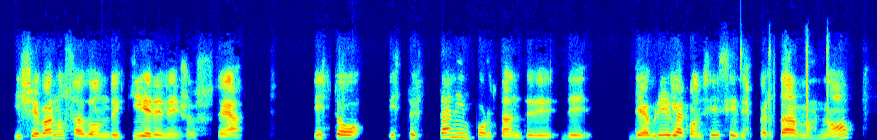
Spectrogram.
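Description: A woman at a fairly slow pace, her pitch swinging very widely. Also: medium pitch for a woman. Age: 60s. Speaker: health testimony guest. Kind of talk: personal testimony in a live interview.

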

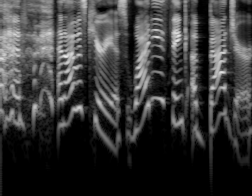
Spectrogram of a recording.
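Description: Noticeable background noise behind a woman speaking at a fairly slow pace. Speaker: podcast co-host. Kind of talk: casual chat.

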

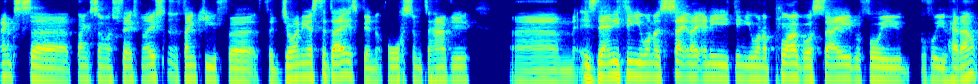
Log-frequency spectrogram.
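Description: Very fast and fairly even in intonation, the voice has an English accent and a dark, mellow tone, recorded in a dry, close sound with no echo. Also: man, medium pitch for a man. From England. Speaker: podcast host. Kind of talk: interview.

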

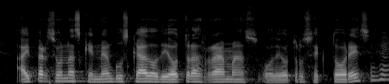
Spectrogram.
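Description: The recording is very clean with a silent background. A man of medium pitch speaks at a moderate pace with fairly even intonation. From Mexico, Michoacán and Veracruz. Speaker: industry association president, agronomist. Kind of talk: interview. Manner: halting, many fillers.

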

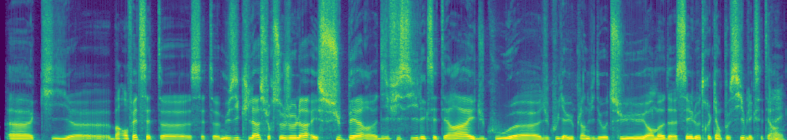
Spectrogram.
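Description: With ordinary pitch variation, a man talks very slowly in a medium pitch. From Brittany. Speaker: young music columnist. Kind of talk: casual radio chat.

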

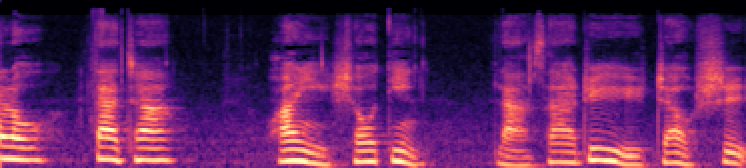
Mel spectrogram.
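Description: A woman's fairly high voice at a very slow pace. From Kyushu, Japan. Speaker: Japanese language teacher. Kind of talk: language lesson monologue. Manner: slow, clear.

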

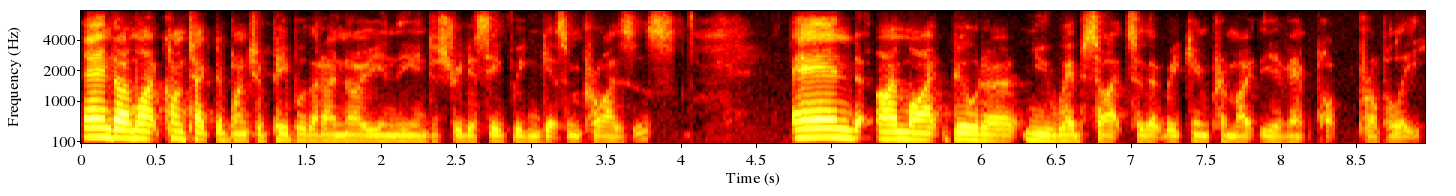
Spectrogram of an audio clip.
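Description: Lively intonation marks a man's medium-pitched voice at a very fast pace. The sound is dry and close with no echo, over a quiet background. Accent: Australian. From Australia (Adelaide). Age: 40s. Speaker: tabletop terrain business owner. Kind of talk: casual interview chat. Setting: remote call. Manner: halting, many fillers.

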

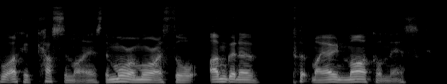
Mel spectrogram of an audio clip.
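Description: Spoken with an English accent, the voice sounds dry and close with no echo, on a very clean recording with a silent background. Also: man. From England. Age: 40s. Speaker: streamer. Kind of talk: interview.

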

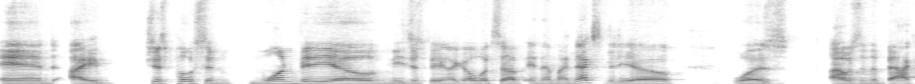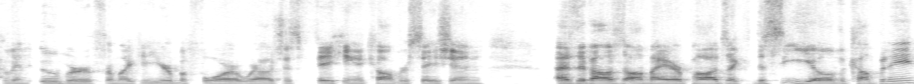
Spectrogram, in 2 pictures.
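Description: A man with an ordinary speaking voice talks at a moderate pace in an American accent. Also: fairly high pitch for a man, fairly even intonation. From US South, northeast Florida. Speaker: social media creator. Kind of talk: casual chat.

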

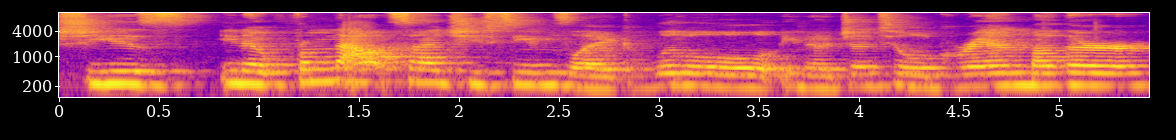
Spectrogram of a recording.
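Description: A woman with an American accent speaks at a fairly high pitch with ordinary pitch variation, over noticeable background noise and audible room echo. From US South, East Tennessee. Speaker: podcast co-host, nonprofit worker. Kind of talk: casual chat.

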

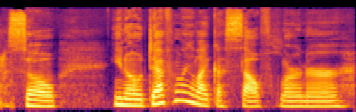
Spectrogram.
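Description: On a very clean recording with a silent background, a woman with a very deep, low pitch speaks at a moderate pace in an animated tone with lively intonation. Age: 20s. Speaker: podcast host, mom. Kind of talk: casual monologue. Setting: home recording.

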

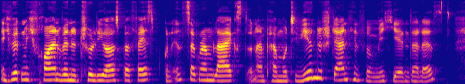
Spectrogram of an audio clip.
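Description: A woman talks at a fairly quick pace in medium pitch, with fairly even intonation and an ordinary speaking voice. The recording is very clean, with a silent background. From Franconia, Germany. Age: 20s. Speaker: podcast host. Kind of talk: podcast intro monologue.

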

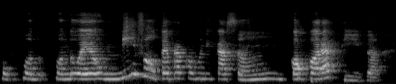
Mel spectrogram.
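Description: A woman speaks at a fairly slow pace in a high, bright and sharp tone. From Ceará, Cariri region, Brazil. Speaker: journalist and communications agency owner. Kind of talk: interview. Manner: passionate.

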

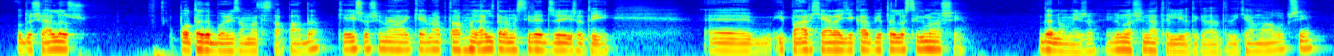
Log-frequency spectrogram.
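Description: A man with a fairly low pitch and a dark, mellow tone speaks in a monotone, flat intonation on a very clean recording with a silent background. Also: moderate pace. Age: 20s. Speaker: podcast host. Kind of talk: solo podcast monologue. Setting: home recording at night. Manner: casual freestyle.

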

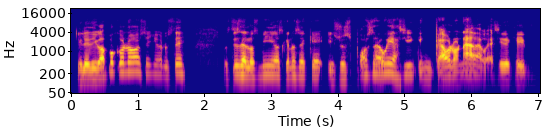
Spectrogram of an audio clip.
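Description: Here a man speaks with a fairly high pitch and a bright, sharp tone. His intonation is lively, his pace moderate, and the sound dry and close with no echo. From Mexico City. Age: 30s. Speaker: comedian. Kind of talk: casual interview.

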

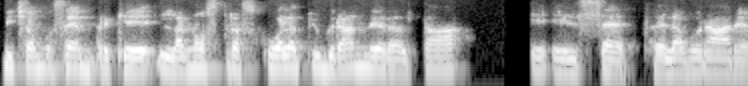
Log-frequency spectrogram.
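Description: Fairly low in pitch, a woman speaks at a fairly quick pace with monotone, flat intonation. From Friuli-Venezia Giulia, Italy (Monfalcone). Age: 20s. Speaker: actress. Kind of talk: interview.

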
